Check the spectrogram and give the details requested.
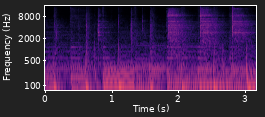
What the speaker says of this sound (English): Tap the disc nut handle with a hammer to tighten the disc nut completely.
